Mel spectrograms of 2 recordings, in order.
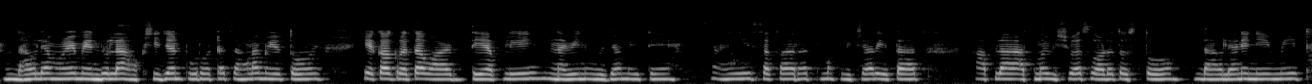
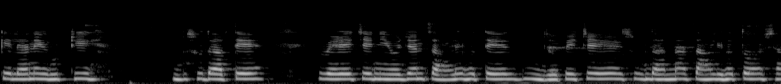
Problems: constant background noise, background conversations at intervals, echo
